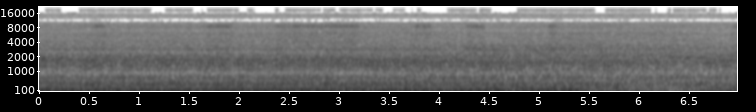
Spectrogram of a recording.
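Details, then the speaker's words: 1998 Toyota Tacoma 2.7 with suspected blown head gasket: rough, uneven idle like a misfire until it clears, blowing smoke at first and losing coolant with no external leaks; bore scope planned. "yep I think we got a blown head gasket it starts rough like it's misfiring until it clears up and then it starts blow BL this smoke out at first and going and we're losing coolant"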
